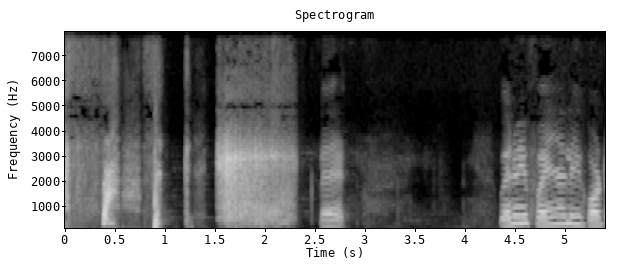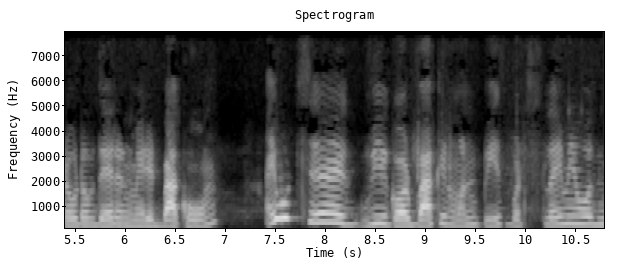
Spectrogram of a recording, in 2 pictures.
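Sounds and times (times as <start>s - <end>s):
person imitating a cat hissing: 0.0s - 2.4s
speech: 2.6s - 2.9s, 4.4s - 10.7s.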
